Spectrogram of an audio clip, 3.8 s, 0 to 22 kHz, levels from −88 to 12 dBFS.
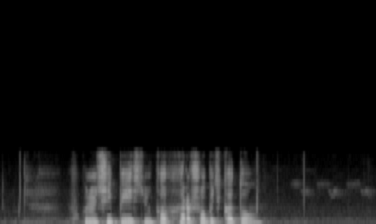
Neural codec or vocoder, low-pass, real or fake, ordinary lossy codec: none; 7.2 kHz; real; none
